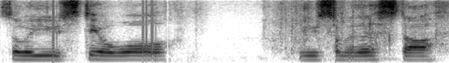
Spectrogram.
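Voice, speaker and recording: A man mumbles in an American accent at a fairly slow pace, his medium-pitched voice dark and mellow in tone. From New York. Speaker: woodworker and live streamer. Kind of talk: casual live stream chat while working. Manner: mumbling, rambling. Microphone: Bluetooth headphones mic, poor quality.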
